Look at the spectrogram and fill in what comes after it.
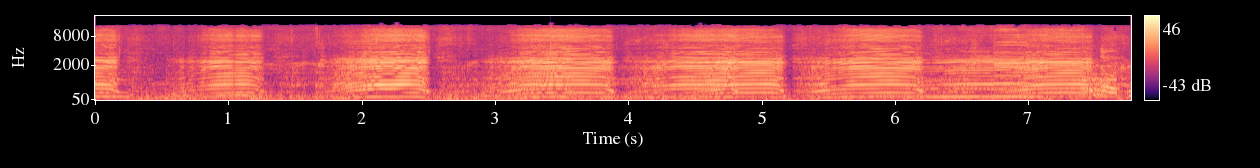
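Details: A bull on a farm on the Welsh Borders bellows repeatedly, about five drawn-out moaning calls, each rising then falling, following one another with short breaks.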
